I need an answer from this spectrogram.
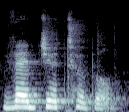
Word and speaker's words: vegetable: syllables in this word, vegetable. But there's not. There are three syllables. Vegetable. Can you see the syllable that we completely forget? The e. Vegetable. We don't pronounce that second syllable.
